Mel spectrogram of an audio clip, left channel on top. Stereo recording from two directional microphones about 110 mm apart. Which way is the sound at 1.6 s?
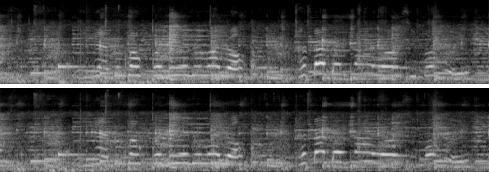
15° left (ahead or behind).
